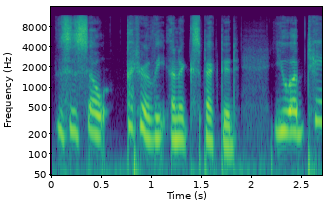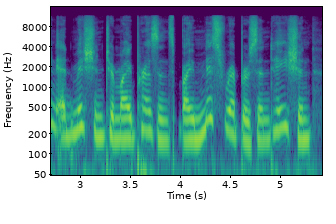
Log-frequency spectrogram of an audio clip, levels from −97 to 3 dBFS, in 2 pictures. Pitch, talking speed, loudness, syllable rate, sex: 195 Hz, 135 wpm, -20 LUFS, 5.8 syllables/s, male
